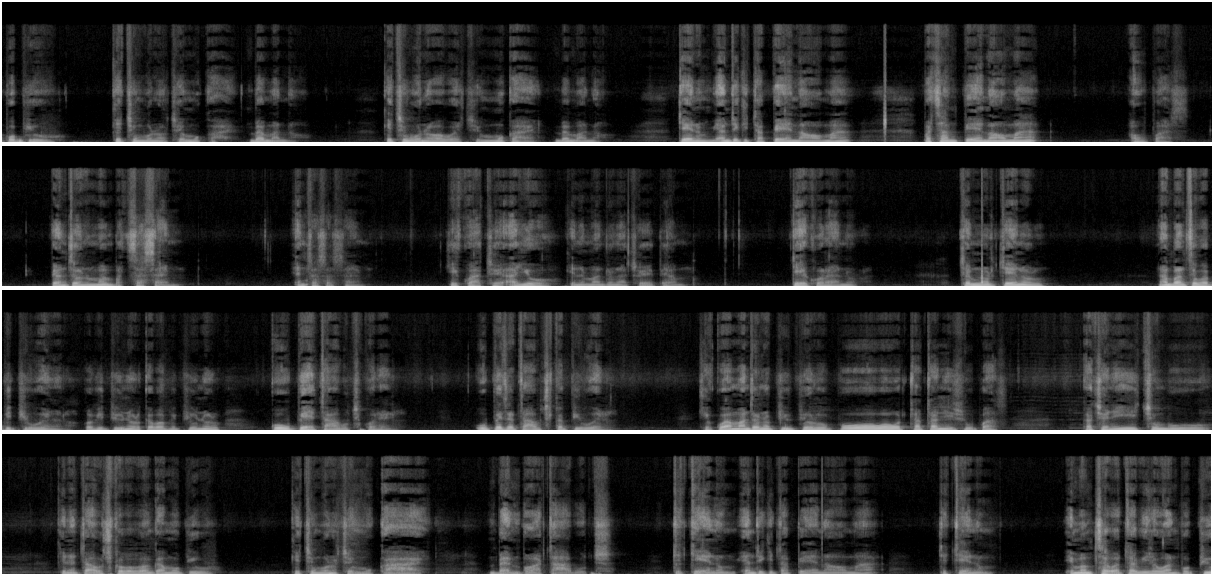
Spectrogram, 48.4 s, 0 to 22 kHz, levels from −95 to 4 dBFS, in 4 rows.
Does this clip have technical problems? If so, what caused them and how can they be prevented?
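Yes. Electrical switching spikes, likely from a nearby switch, motor or static discharge arcing into the audio line, add a sharp snap or tight click cluster at 8.82, 21.90 and 44.50 s. Route balanced, shielded cables away from switches and motors, ground the equipment properly, and reduce static buildup around the recording setup.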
